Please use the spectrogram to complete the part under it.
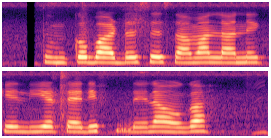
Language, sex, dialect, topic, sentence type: Hindi, female, Kanauji Braj Bhasha, banking, statement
